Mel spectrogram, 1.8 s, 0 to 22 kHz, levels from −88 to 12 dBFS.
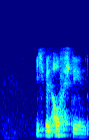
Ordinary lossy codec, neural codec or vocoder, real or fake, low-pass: none; none; real; 5.4 kHz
